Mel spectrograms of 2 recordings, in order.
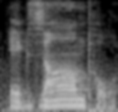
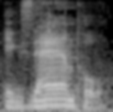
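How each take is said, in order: First: The stressed vowel is a long back 'ah'. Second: The stressed vowel is a short front 'a'. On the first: "words which make you sound very British" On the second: "as Americans pronounce it"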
